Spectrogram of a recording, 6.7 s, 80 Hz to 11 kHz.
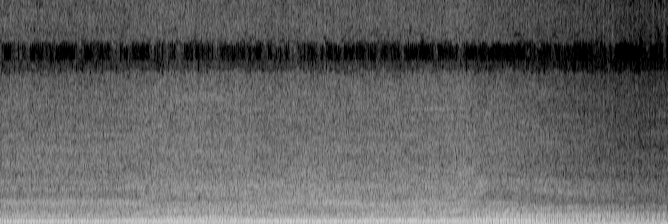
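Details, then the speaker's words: Honda EB 11000 generator on a 20 lb propane tank after replacing the flow-restricting tank connector hose with a new fitting and longer hose: steady drone with a clear tone, settling to a firmer, even pitch; runs smoothly on propane. "Okay. Well, there you [clears throat] have it. Propane problem solved. Uh, it starts up."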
